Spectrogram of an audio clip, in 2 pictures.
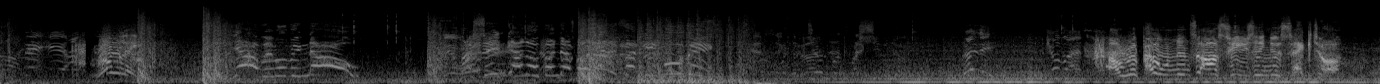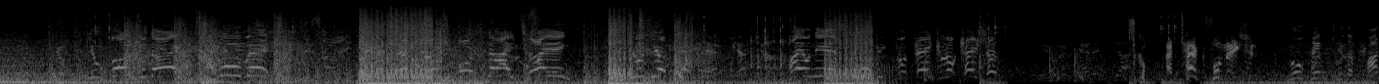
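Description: Gunfire and explosions crackle from a battle.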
